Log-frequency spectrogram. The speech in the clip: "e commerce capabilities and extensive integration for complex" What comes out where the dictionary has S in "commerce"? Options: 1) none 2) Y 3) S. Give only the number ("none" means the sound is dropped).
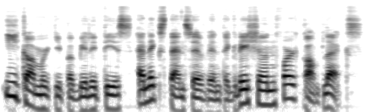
1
